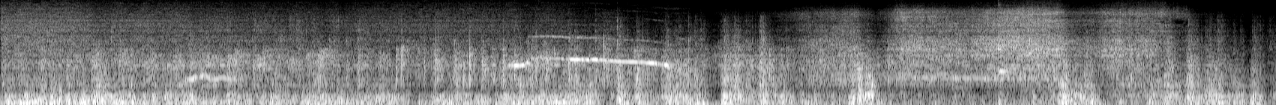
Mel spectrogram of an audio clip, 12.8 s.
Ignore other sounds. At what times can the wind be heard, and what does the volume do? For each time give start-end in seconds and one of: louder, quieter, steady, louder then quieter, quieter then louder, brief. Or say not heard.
0.0-12.7 steady.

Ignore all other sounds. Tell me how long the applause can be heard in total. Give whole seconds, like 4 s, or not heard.
9 s.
